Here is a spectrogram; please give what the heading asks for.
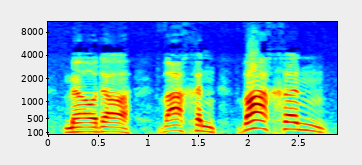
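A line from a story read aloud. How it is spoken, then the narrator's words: Deep male-voiced shout. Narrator (German): sie mit einer tiefen Männerstimme rief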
